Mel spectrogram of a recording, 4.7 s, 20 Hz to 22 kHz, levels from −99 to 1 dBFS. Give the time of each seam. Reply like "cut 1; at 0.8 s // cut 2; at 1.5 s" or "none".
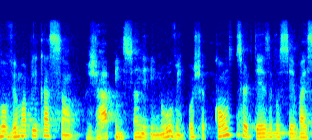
cut 1; at 1.3 s // cut 2; at 2.7 s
